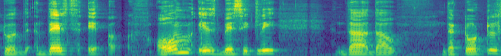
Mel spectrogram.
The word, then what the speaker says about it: ॐ: This Om is basically the the total sum of A U M, or you can say A, U, and not ma. It is mm.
